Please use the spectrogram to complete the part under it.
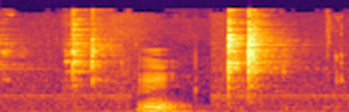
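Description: Spoon and plate clinking as food is served and tasted, a few light metallic chinks with a brief duller scrape of utensils between them, fairly faint.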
